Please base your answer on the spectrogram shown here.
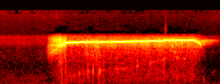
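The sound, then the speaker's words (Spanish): A person whistles very loudly: one sustained, piercing high note with a brief breathy onset, holding almost perfectly steady for about a second and a half before cutting off and fading. “A ver, chifla, adelante.”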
